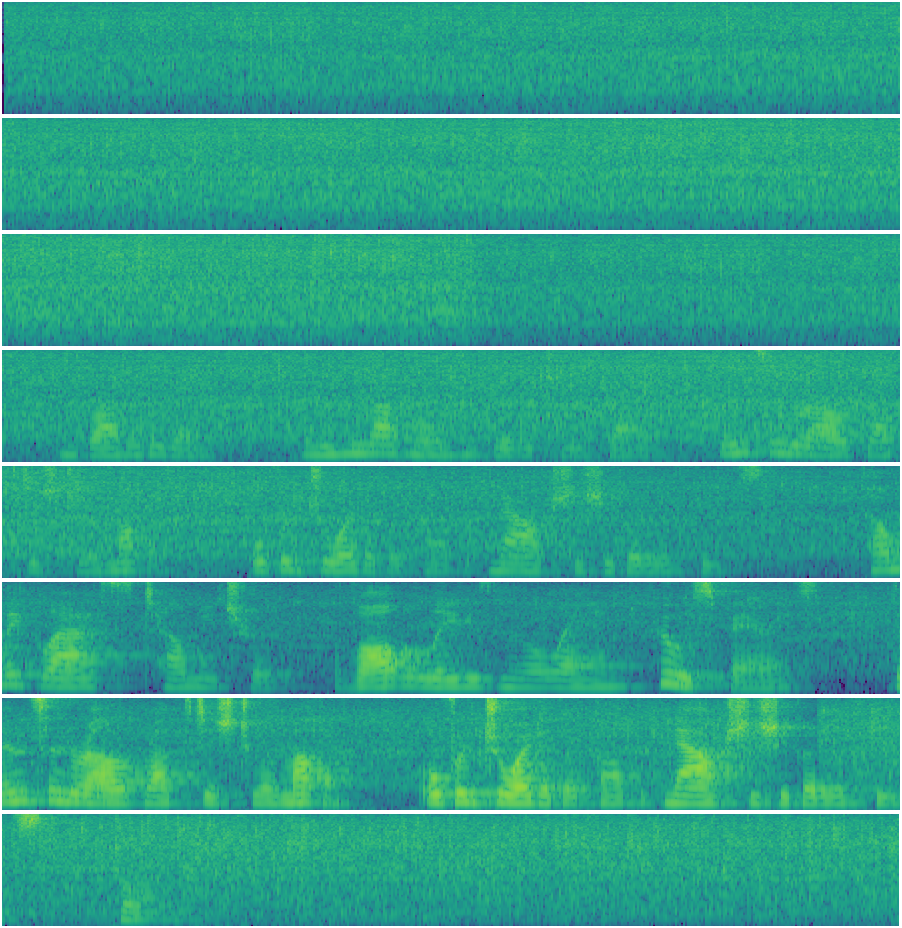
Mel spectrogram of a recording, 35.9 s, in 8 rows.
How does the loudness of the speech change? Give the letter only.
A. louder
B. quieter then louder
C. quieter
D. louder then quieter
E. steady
A.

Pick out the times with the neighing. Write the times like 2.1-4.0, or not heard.
not heard.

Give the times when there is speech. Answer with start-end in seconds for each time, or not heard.
13.8-32.4.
